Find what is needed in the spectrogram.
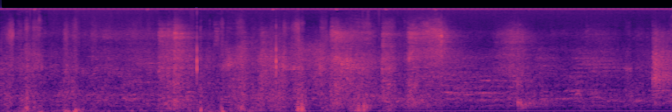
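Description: Ice hockey arena during a stoppage in play: faint distant voices over a noisy rink background, with scattered short knocks and clatter.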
